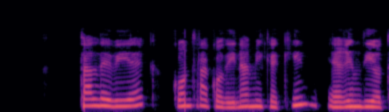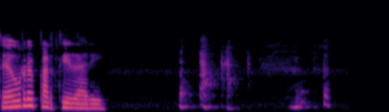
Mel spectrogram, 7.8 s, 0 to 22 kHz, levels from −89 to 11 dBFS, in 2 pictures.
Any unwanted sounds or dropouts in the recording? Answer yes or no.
yes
